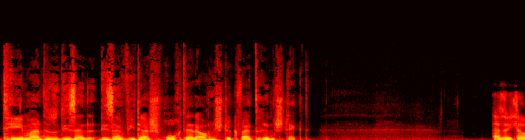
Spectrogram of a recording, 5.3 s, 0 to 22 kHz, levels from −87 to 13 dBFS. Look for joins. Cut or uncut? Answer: uncut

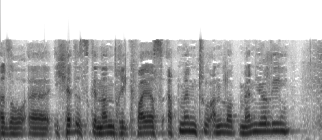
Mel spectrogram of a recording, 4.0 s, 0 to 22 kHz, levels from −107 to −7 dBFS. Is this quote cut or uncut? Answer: uncut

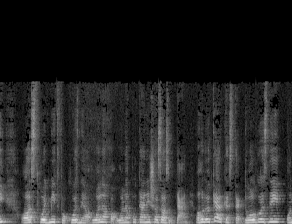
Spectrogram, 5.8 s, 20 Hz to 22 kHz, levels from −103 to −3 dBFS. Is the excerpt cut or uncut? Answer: cut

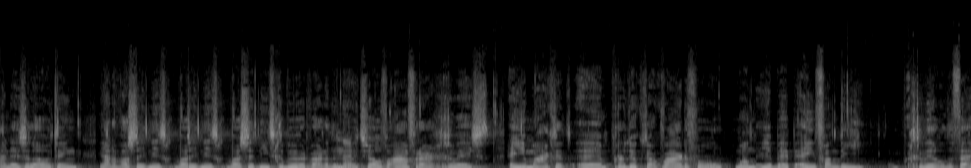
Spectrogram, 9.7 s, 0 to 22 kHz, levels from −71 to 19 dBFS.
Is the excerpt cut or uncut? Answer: cut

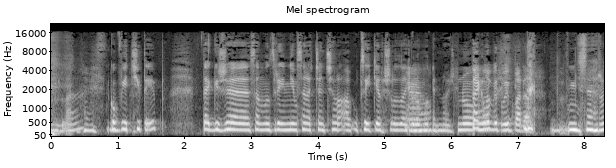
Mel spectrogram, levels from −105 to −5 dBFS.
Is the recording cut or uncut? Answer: cut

